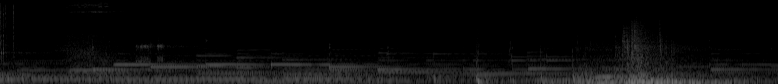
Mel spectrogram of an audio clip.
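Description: Frogs croak in the video game Hogwarts Legacy, a few deep, ribbed croaks sounding over a quiet ambient bed, followed by a muffled thump and a louder swelling rustle near the end.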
